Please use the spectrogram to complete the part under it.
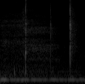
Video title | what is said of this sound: Motorola Edge Quick Overview | i don't get that on here at all i mean it it feels and sounds like glass to me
